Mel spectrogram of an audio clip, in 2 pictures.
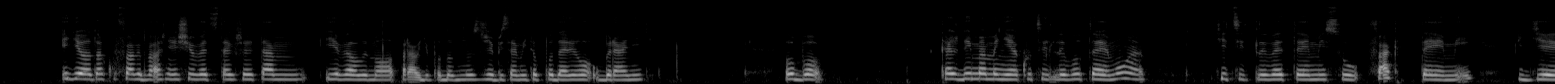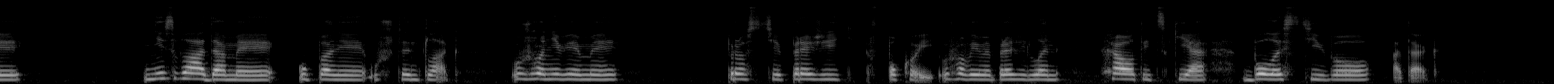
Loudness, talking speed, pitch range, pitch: -32 LUFS, 105 wpm, 220-240 Hz, 230 Hz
